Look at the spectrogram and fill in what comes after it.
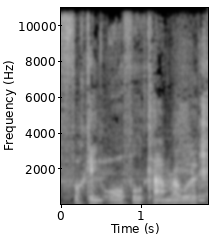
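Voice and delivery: ordinary delivery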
